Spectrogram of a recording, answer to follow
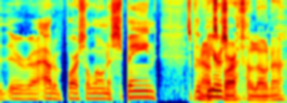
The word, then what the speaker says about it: Barcelona: out of Barcelona Spain Barcelona Barcelona it no it actually is is it really yeah that's terrible for the lisp that's actually how it's pronounced I'm never going yeah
